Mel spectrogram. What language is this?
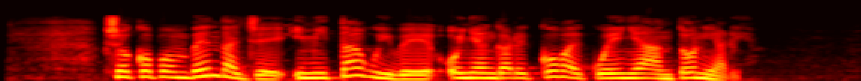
Guarani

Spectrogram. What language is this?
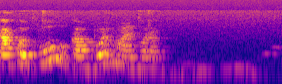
Russian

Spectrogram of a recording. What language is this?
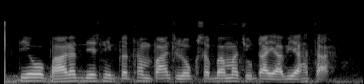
Gujarati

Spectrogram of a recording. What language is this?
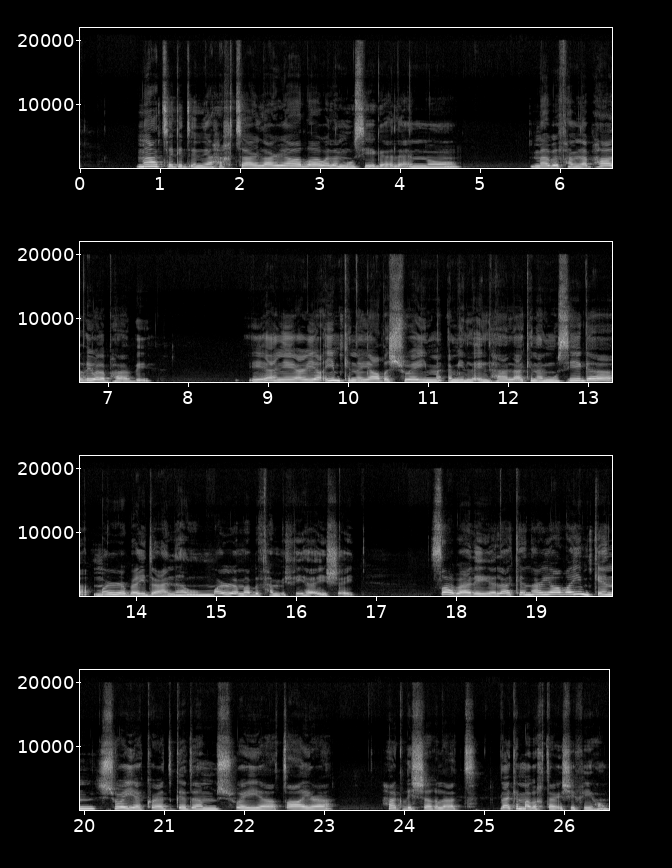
Hijazi Arabic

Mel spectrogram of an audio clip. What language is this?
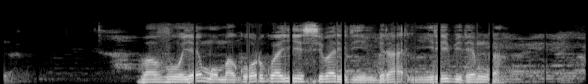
Kinyarwanda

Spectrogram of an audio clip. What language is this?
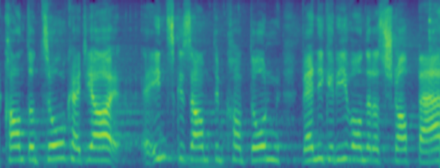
Swiss German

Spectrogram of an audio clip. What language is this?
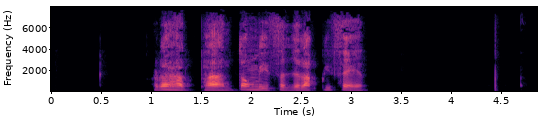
Thai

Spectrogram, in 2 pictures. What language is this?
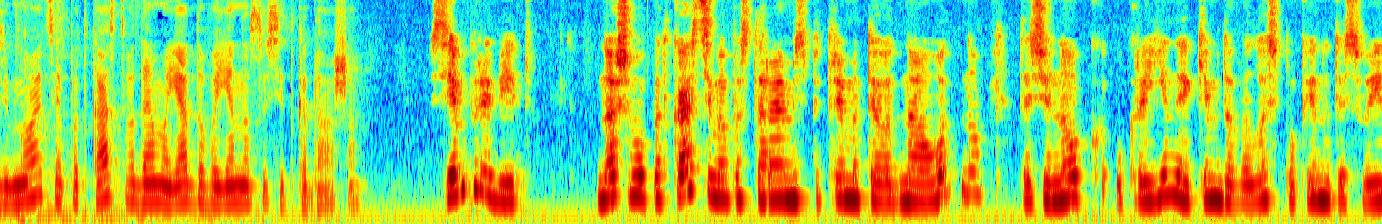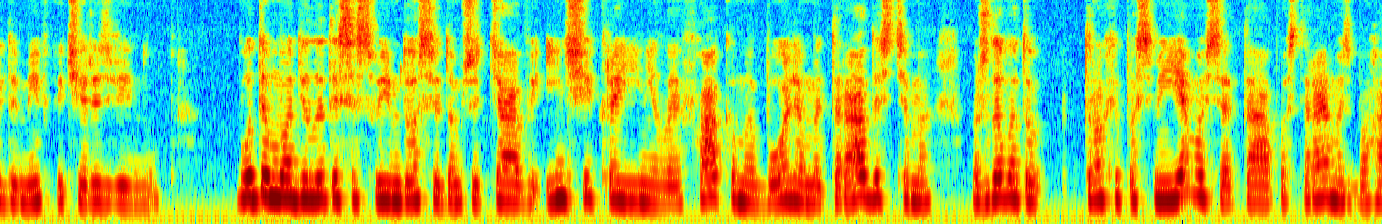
Ukrainian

